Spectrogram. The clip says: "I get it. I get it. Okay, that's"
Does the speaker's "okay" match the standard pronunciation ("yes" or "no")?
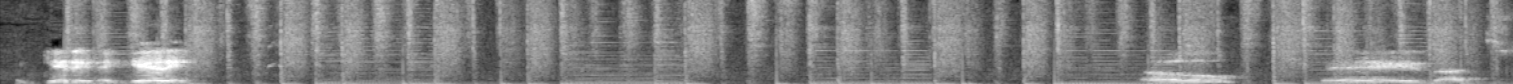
no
